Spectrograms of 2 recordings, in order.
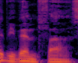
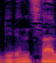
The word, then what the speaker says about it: Vivenza: Se escribe Vivenza, sí, pero Vivenza lo decimos porque como es francés seguramente lo pronuncian así allí.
